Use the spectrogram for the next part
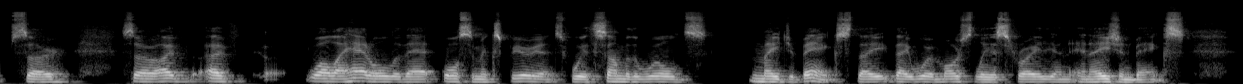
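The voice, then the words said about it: Australian accent. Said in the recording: “someone with an Australian accent”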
